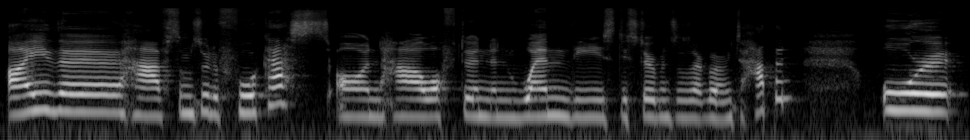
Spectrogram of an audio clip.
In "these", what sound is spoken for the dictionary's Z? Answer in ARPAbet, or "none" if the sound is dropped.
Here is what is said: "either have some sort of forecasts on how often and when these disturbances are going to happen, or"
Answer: Z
